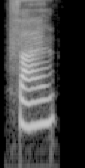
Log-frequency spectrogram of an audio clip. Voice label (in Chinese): "凡", Chinese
